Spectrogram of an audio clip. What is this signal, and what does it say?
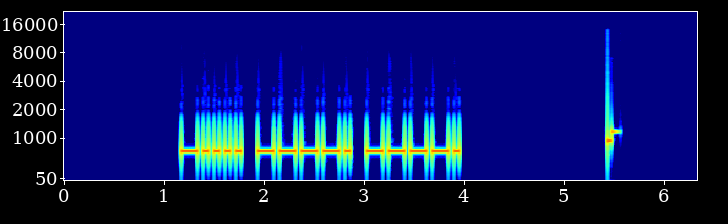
Morse code, heard as a keyed tone, about 22 wpm, 700 Hz. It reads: 699
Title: Numbers - 3-Digit 22wpm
